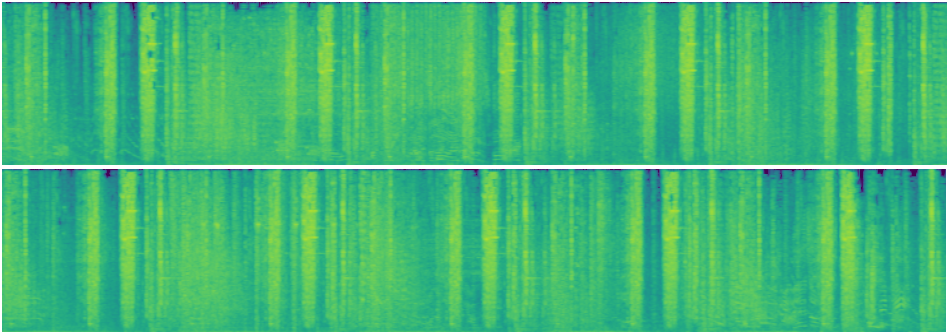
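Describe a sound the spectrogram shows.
Explosions boom with heavy rumbling blasts.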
